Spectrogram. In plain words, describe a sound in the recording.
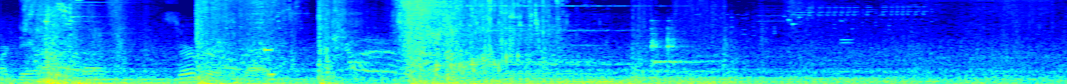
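Heavy mechanical footsteps clank on metal.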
